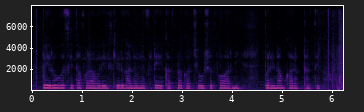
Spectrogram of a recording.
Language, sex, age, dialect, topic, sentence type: Marathi, female, 25-30, Northern Konkan, agriculture, question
